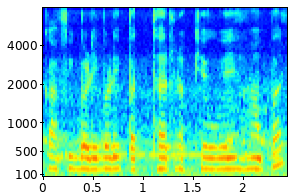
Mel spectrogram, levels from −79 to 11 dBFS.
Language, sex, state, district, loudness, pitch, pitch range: Hindi, female, Chhattisgarh, Raipur, -15 LUFS, 195 Hz, 190-200 Hz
